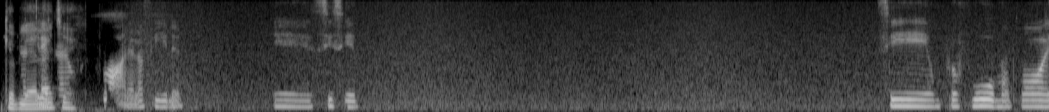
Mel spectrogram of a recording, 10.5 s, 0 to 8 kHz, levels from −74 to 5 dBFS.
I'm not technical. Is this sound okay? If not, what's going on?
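No. From the start to 1.2 s, the speech dips deeply, likely speech suppressed in double talk, when the call's echo control mistook the talker for echo.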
